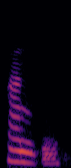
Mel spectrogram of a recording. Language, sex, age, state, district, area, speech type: Punjabi, female, 18-30, Punjab, Fazilka, rural, conversation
